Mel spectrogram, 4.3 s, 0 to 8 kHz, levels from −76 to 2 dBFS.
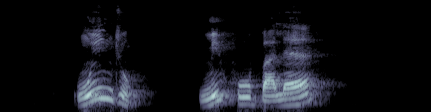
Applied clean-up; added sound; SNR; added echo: none; none; none; none.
